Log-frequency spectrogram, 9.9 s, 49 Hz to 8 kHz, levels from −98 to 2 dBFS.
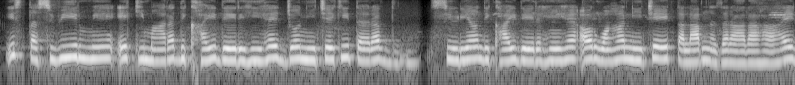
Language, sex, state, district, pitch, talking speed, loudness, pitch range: Hindi, female, Maharashtra, Aurangabad, 225 Hz, 165 wpm, -15 LUFS, 210-235 Hz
